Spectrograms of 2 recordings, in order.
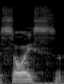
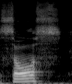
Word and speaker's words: Seuss: a while back that it was pronounced dr seuss and then ayla says pronounced dr sauce um but yeah everyone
